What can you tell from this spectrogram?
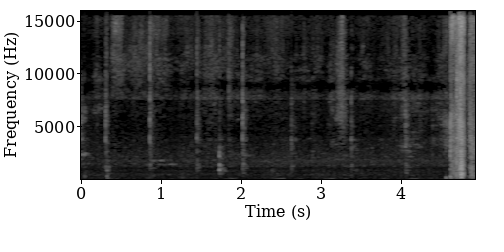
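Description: Faint scattered clicks and taps from hands handling a tablet, stylus and folio cover, then a brief louder handling noise near the end.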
